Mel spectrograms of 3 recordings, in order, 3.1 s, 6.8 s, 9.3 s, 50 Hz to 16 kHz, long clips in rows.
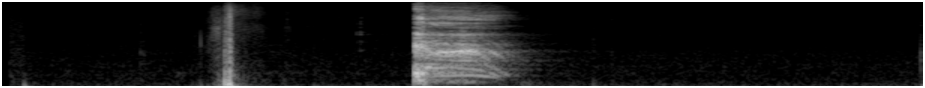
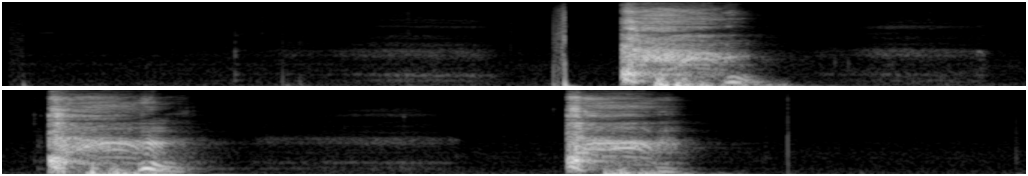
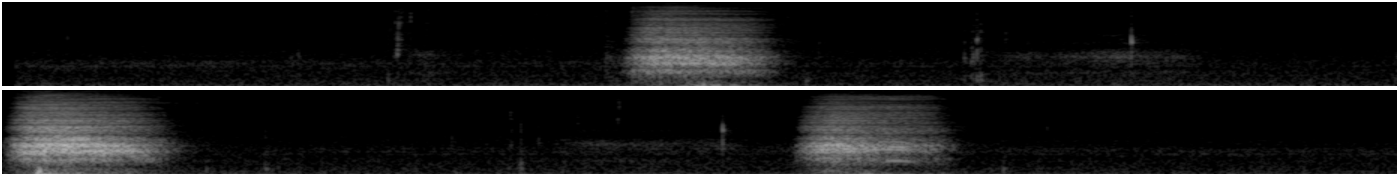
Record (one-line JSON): {"cough_length": "3.1 s", "cough_amplitude": 7975, "cough_signal_mean_std_ratio": 0.25, "three_cough_length": "6.8 s", "three_cough_amplitude": 20089, "three_cough_signal_mean_std_ratio": 0.32, "exhalation_length": "9.3 s", "exhalation_amplitude": 2964, "exhalation_signal_mean_std_ratio": 0.28, "survey_phase": "beta (2021-08-13 to 2022-03-07)", "age": "18-44", "gender": "Female", "wearing_mask": "No", "symptom_runny_or_blocked_nose": true, "symptom_sore_throat": true, "symptom_fatigue": true, "symptom_fever_high_temperature": true, "symptom_headache": true, "symptom_change_to_sense_of_smell_or_taste": true, "symptom_onset": "4 days", "smoker_status": "Ex-smoker", "respiratory_condition_asthma": false, "respiratory_condition_other": false, "recruitment_source": "Test and Trace", "submission_delay": "2 days", "covid_test_result": "Positive", "covid_test_method": "RT-qPCR", "covid_ct_value": 18.9, "covid_ct_gene": "ORF1ab gene", "covid_ct_mean": 19.4, "covid_viral_load": "450000 copies/ml", "covid_viral_load_category": "Low viral load (10K-1M copies/ml)"}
